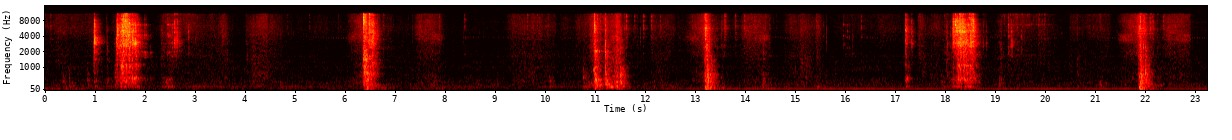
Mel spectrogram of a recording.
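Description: A wooden loom beater knocks sharply against the cloth.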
